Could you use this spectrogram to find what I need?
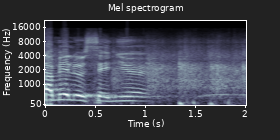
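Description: A young woman sings into a microphone over loudspeakers.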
